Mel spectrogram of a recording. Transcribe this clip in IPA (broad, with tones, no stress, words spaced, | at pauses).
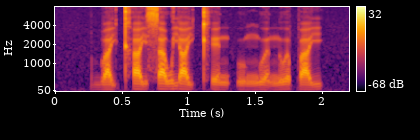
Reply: ba˧˩jkʰa˧jsa˧˥w ja˧˥jkʰe˧n ʔu˩ ŋu˧˩ə̯nu˧ə̯pa˧˥j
